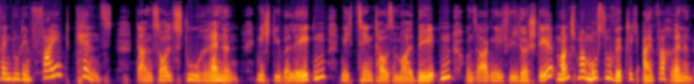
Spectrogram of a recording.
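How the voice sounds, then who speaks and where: A woman's voice: mid-range voice, no echo. A woman pastor preaching a sermon and telling a personal story, speaking as a with small grammar slips, acting out the dialogue in her story. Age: 30s or older. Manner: lively storytelling, acts out dialogue, non-native grammar slips.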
